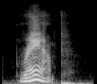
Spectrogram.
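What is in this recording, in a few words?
"ramp", American English; gcompris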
